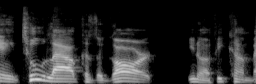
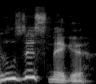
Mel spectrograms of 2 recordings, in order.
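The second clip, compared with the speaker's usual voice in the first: laughing disbelief; 8 semitones higher, 4 dB quieter than usual. Real, not acted. Mocking the shirtless new guy, laughing.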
